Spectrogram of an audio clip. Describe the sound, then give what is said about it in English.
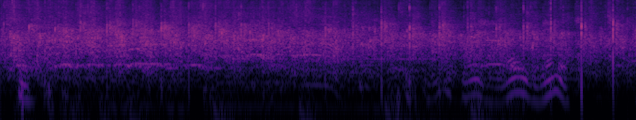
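A church audience in Leamington Spa applauds a welcome with dense, steady clapping throughout, and a voice speaks over it toward the end. “So why don't we give a big Leamington Spa welcome, bigger than before. Let's honor them this morning.”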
